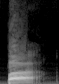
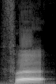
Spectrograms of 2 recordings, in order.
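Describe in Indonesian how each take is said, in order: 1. Kedua bibir menutup dan menghentikan hembusan napas. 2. Hembusan napas keluar lewat celah antara gigi dan bibir bawah. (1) "yang nempel bibir atas dan bibir bawah, pasti dia tidak akan mengalirkan nafas" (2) "ujung gigi seri atas kita nih disentuhkan dengan bibir bawah bagian dalam"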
